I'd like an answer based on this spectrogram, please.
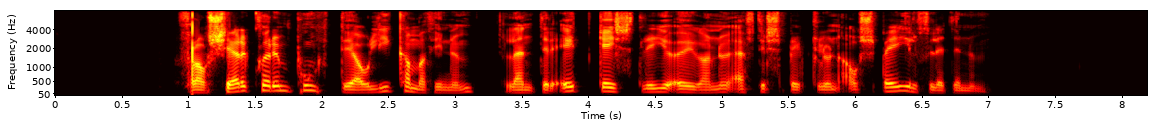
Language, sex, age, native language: Icelandic, male, 20-29, Icelandic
